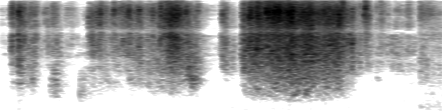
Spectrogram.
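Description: Clear plastic wrapping crinkling and rustling as a soft fabric bag is pulled out of it, in several bursts, the loudest in the second half.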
